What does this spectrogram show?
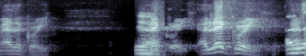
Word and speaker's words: Allegri: Allegri.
